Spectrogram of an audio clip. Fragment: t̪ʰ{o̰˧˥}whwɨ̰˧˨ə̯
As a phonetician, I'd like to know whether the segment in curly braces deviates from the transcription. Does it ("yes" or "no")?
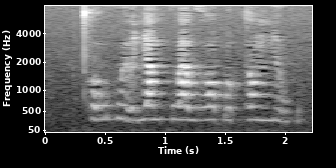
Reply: no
